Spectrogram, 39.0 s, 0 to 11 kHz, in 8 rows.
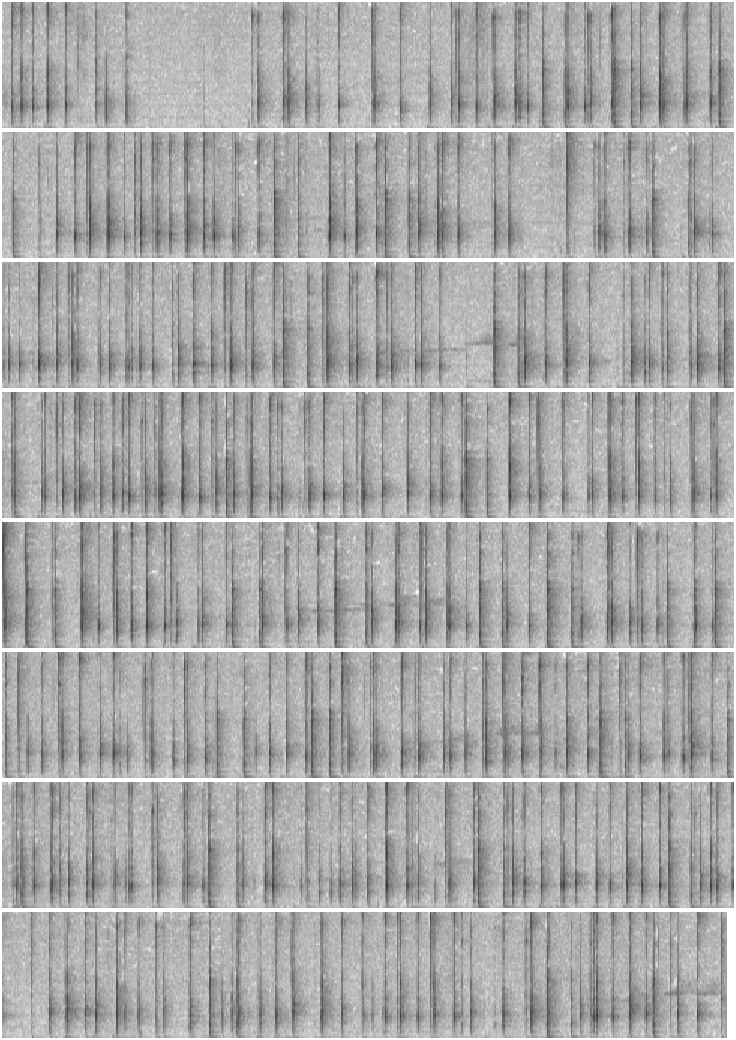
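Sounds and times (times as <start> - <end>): mechanical keyboard typing: 0.0 - 0.9, 1.6 - 38.9.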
